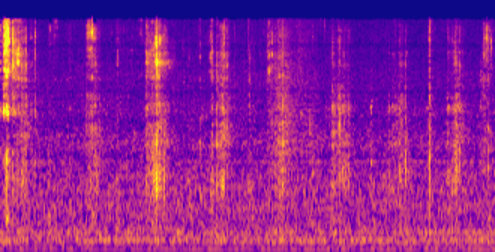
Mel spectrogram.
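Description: Homemade potato chip being chewed close to the microphone, with faint crunches coming irregularly, about twice a second.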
